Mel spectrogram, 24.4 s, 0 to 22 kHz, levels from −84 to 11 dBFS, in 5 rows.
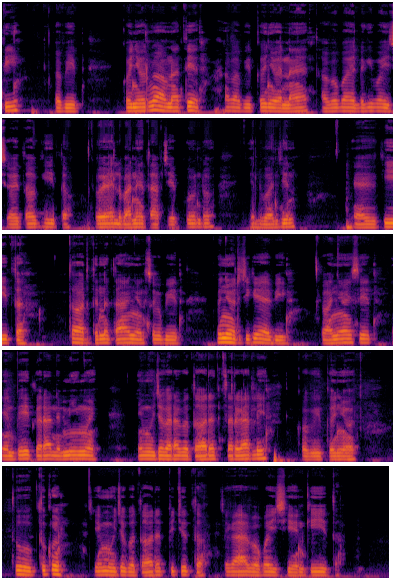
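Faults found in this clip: Sudden drop in clarity at 5.27 s, codec artefacts rising, no gap, clean return at 9.27 s. Adaptive stream at a lower bitrate for 4 s: player switched to a leaner rendition when the connection slowed. Sound points to Opus stepping from about 64 to 24 kbit/s. Content still reaches 20.2 kHz.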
